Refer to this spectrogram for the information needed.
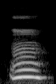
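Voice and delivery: M as a closed-lip hum, "mmm"; letter sound demo. Shown as a demonstration. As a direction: sound out M with no vowel. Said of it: "diye okunur". (M'yi "mmm" diye mırılda)

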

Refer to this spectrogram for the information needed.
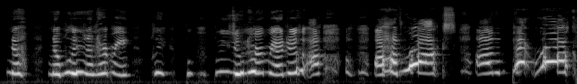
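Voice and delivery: high, frantic mock begging; panicked pleading. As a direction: beg for your life in a high voice. Victim begs not to be hurt.

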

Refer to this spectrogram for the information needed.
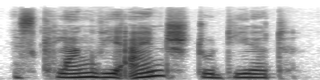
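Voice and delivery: ordinary talk

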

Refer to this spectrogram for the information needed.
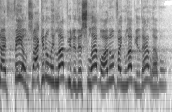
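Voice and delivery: loud, high, fast preaching voicing a pleading Peter; rapid, fervent protest from the pulpit; impassioned preaching. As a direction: pour it out urgently at full preaching force.

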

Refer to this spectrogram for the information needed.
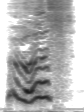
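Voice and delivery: very loud, high startled cry; frightened yelp. A narrator's reading. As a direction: jump with fright. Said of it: "heftig erschrocken". (erschrockener Aufschrei)

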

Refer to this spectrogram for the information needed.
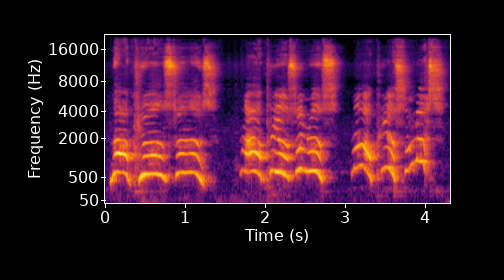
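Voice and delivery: high, loud, furious cry building to a shout; outraged shriek. Acted. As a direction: shriek at them as if betrayed. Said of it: "Çok sinirlendim".

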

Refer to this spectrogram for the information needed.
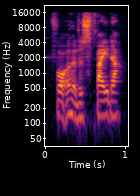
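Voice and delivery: normal talking voice

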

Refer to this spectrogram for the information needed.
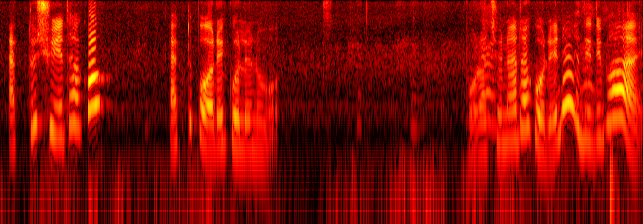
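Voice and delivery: put-on high, loud sing-song coaxing the baby; loud, lilting baby talk to the infant. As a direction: coo brightly up at the little one. Mother soothes the baby.

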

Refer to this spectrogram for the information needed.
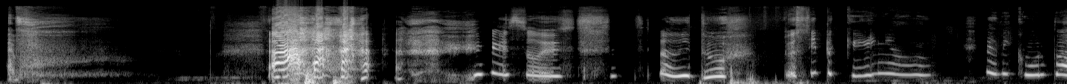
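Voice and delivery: high, sorry, half-laughing; a tiny dog excusing itself; whiny little dog. Acted. Small dog apologizes after failing the test.

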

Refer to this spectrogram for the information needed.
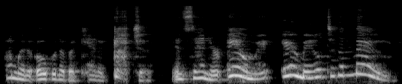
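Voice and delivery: high, punchy vow of revenge; snapped threat. A narrator's reading. Girl vowing revenge on her sister, snapped threat. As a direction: drive the threat upward in pitch. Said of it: "I snapped".

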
